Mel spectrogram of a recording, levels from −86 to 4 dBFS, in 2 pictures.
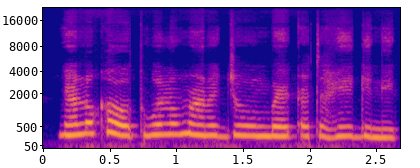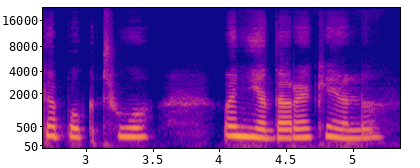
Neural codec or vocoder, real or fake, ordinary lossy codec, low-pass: codec, 44.1 kHz, 2.6 kbps, DAC; fake; none; none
